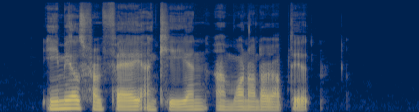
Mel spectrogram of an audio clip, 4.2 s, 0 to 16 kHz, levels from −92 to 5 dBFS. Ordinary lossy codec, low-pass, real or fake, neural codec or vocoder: none; 14.4 kHz; real; none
